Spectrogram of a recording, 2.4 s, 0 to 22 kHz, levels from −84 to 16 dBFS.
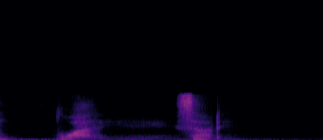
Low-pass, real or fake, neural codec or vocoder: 7.2 kHz; fake; codec, 16 kHz, about 1 kbps, DyCAST, with the encoder's durations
